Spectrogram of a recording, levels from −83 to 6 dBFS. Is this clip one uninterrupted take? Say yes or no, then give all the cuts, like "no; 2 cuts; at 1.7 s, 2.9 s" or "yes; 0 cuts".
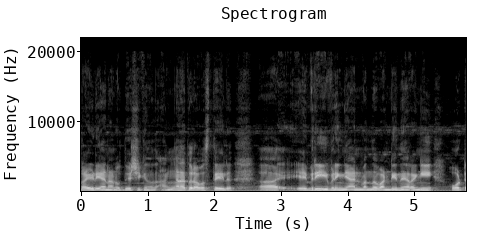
yes; 0 cuts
